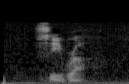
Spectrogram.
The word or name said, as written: syrah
